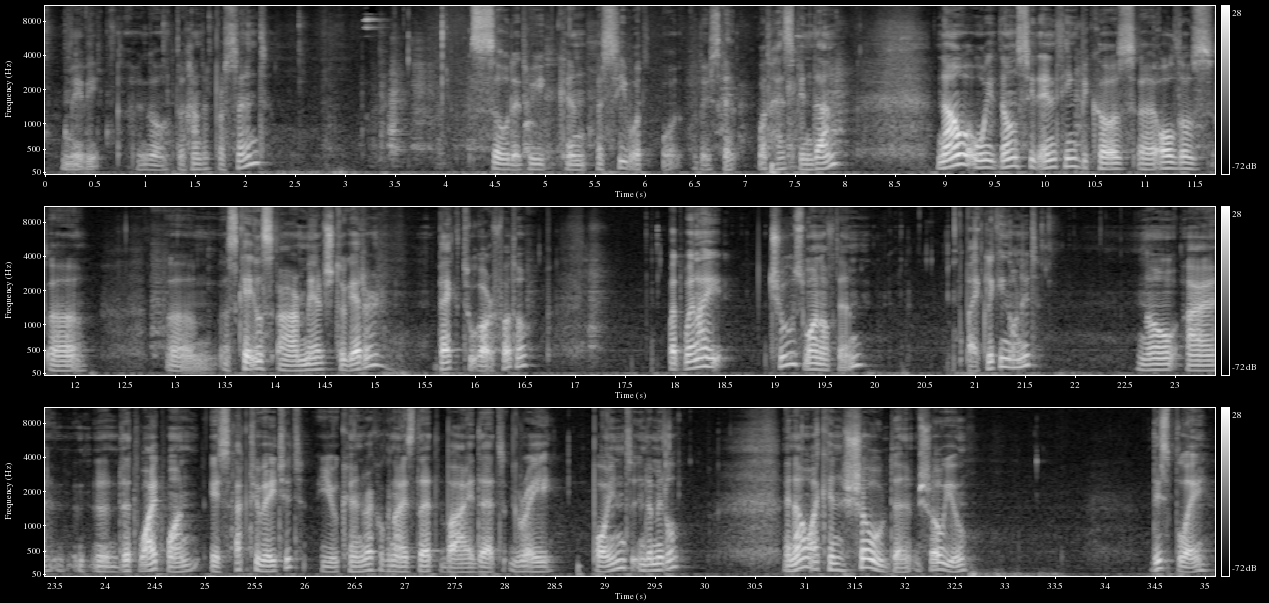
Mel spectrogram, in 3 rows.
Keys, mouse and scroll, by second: 1.1 click, 2.0 click, 21.6 click.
